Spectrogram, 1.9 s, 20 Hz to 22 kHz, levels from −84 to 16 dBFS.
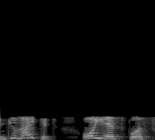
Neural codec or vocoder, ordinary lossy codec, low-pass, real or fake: none; MP3, 16 kbps; 3.6 kHz; real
